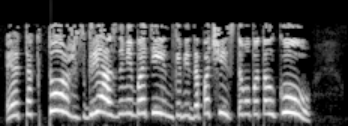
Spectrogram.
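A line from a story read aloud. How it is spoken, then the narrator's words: Sudden shout, cleaning woman. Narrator (Russian): вдруг уборщица как закричит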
